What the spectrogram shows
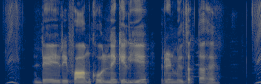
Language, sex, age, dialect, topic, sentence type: Hindi, male, 31-35, Marwari Dhudhari, banking, question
